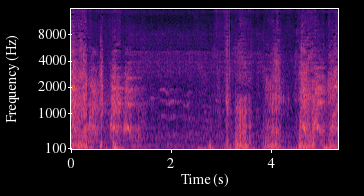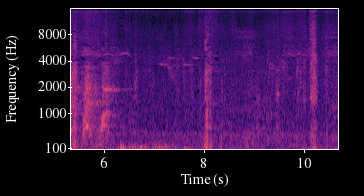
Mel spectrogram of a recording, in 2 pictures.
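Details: Scottish terrier puppy and puli playing, giving quick, uneven barks and yelps spaced about a second apart, with some gruff growling between them.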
